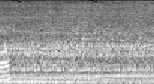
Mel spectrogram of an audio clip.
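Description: Crop-spraying helicopter's engine and rotor giving a steady, even hum as it flies over rice paddies spraying pesticide.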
